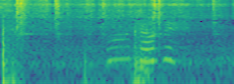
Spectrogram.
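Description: A door being pushed open, with a sharp knock right at the start and a lighter click just after, then a brief wordless vocal sound about a second and a half in.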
